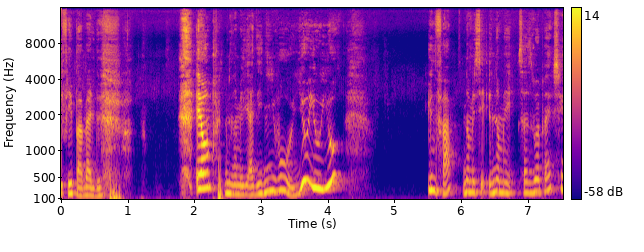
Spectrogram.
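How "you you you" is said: mock cheer. Mock cheer after bragging.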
